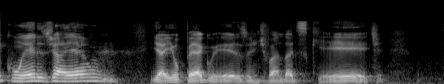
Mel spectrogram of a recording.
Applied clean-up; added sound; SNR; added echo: none; none; none; none.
